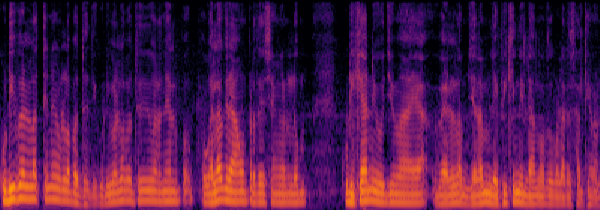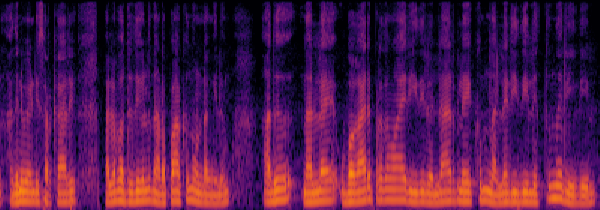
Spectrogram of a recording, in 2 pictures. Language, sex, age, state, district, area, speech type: Malayalam, male, 45-60, Kerala, Alappuzha, rural, spontaneous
